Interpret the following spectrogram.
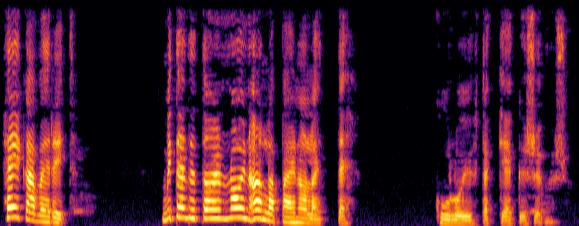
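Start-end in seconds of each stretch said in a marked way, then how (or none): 0.1-3.5 much higher and louder, bright greeting; cheery Tiputi. Acted. Tiputi hailing the gloomy friends, high and loud. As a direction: call out brightly to cheer them up.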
